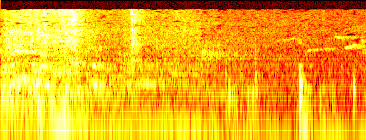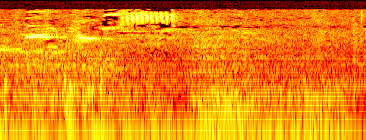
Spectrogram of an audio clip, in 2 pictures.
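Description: Birds chirp now and then in a quiet space, their thin calls drifting over a low background hum with a few soft knocks and rustles.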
